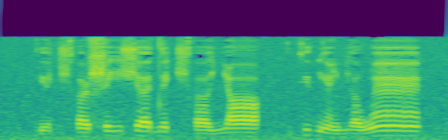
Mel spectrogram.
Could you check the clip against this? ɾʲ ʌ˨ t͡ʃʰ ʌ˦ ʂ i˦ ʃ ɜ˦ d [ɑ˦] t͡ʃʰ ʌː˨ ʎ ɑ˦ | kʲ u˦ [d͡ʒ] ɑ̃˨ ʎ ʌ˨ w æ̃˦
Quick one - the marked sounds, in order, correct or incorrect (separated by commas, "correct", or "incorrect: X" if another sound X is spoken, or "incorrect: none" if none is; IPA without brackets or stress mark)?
incorrect: ə˦, incorrect: ɡʲ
